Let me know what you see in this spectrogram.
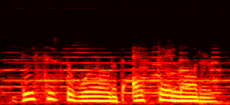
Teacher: What I call my perfumey voice, and it's much more breathy, kind of.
